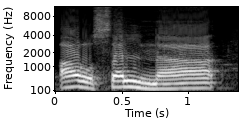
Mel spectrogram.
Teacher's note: یہاں را ساکن سے پہلے زبر ہے, اس را کو پر پڑھیں گے یعنی موٹا پڑھیں گے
